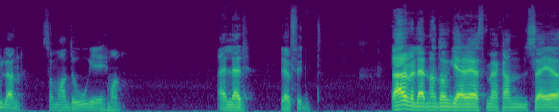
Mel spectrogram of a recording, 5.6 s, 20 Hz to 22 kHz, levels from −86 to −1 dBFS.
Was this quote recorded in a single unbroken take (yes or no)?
no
